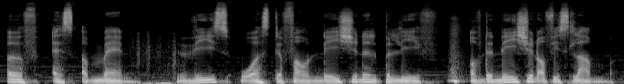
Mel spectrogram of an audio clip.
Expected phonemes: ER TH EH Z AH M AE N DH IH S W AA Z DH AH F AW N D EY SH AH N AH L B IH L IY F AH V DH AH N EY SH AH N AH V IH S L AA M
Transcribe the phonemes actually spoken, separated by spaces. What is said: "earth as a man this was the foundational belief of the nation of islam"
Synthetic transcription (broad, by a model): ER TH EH S AH M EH N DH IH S W AA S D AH F AW N D EY SH AH N AH L B IH L IY F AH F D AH N EY SH AH N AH F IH S L AA M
